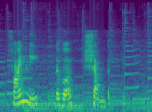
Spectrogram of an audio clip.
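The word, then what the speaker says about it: शब्द: Finally, the word shabd. Here, bha becomes half letter and joins the sound dha, making it to sound ibd. Shabd, shabd.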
